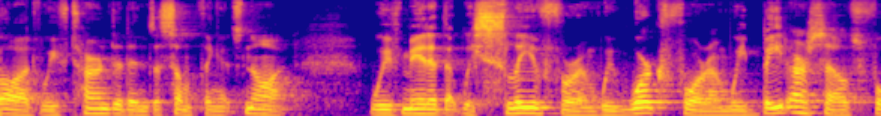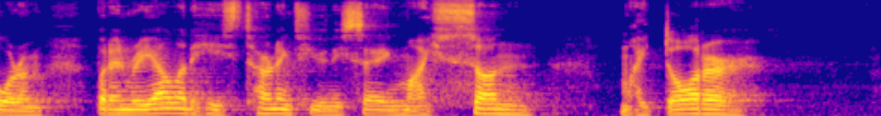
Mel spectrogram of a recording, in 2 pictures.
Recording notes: This is the recording of the Bible readings and sermon from our morning service on Sunday 24th September 2023.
